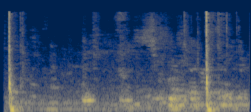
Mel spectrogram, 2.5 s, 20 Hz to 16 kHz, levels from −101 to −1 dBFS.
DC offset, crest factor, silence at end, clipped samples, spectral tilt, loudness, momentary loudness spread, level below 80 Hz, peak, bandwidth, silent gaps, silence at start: under 0.1%; 28 dB; 0 s; under 0.1%; -4.5 dB/octave; -32 LUFS; 18 LU; -38 dBFS; -4 dBFS; 12 kHz; none; 0.05 s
